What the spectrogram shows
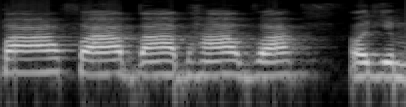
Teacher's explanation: इनके उच्चारण में दोनों ओष्ठों का प्रयोग होता है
